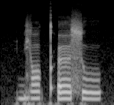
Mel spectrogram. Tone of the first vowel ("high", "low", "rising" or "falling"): high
